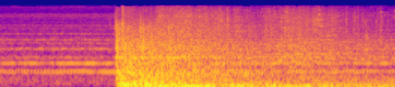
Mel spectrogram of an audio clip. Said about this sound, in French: L'explosion blessa gravement l'assistant et fit exploser les tympans de McConnell.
